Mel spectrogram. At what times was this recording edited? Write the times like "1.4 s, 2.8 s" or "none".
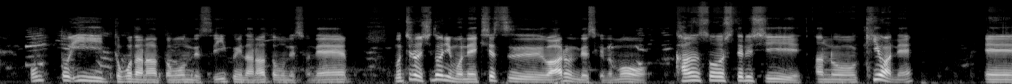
6.7 s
